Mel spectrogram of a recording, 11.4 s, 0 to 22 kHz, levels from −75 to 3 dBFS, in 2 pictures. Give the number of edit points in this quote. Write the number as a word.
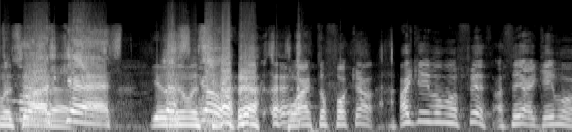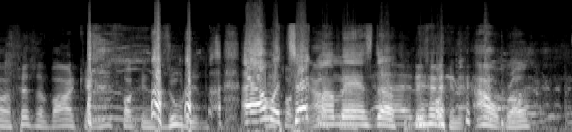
zero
